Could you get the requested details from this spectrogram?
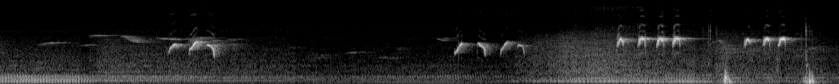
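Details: Sooty-headed bulbul singing a varied repertoire: paired slurred whistles, a brief pause, a trio of downward notes, then a fast string of five ringing whistles and a short closing phrase, with two sharp knocks.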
